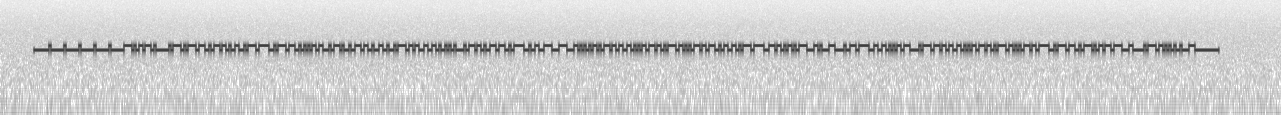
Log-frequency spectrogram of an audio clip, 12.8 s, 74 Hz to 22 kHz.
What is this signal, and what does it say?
RTTY (50 baud, 450 Hz shift), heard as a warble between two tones, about 2050 Hz centre. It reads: EEN WETENSCHAPPELIJK ANTWOORD IS ER NIET DOGMATISME IS ER TEN OVER.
